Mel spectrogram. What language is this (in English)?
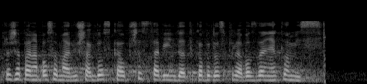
Polish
